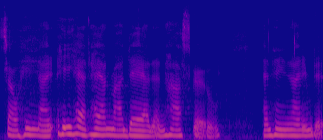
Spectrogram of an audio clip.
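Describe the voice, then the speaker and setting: A woman with a Tennessee accent, very deep and low in pitch, dark and mellow in tone, fairly slow, with fairly even intonation. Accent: Southern US (Tennessee). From US South, Collierville, Tennessee. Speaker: retired teacher. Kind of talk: oral history interview.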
